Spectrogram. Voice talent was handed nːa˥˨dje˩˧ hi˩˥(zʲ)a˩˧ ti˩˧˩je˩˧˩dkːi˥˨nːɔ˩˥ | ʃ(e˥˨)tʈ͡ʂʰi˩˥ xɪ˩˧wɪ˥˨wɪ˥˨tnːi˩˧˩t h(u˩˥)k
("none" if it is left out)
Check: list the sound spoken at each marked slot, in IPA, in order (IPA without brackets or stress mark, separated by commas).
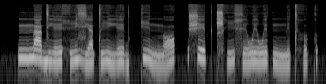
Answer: zʲ, e˥˨, ʊ˩˥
